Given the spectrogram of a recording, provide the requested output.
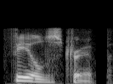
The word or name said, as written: fieldstrip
